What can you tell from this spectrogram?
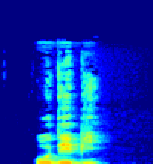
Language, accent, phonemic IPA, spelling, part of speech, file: French, France, /o de.bi/, haut débit, adjective / noun, LL-Q150 (fra)-haut débit.wav
- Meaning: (adjective) broadband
